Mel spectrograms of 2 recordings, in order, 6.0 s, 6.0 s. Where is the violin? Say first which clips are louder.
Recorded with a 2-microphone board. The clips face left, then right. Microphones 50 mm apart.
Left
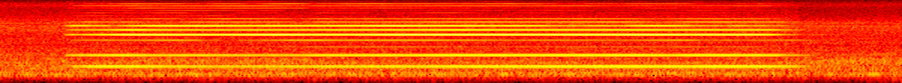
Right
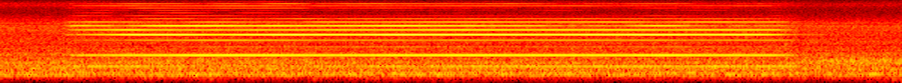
Left 3 dB; 35° left (ahead or behind), 5 m.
